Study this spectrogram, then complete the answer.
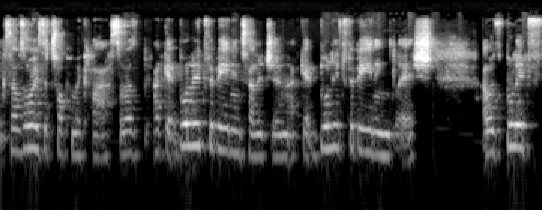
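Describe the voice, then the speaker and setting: A woman's voice: mid-range voice, rough recording. Blunt, outspoken woman in her forties. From born in Germany, raised in army families. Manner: blunt, outspoken, laughs often. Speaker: property trainer, guest. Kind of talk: candid interview conversation.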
